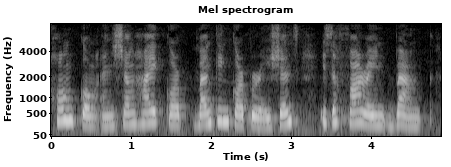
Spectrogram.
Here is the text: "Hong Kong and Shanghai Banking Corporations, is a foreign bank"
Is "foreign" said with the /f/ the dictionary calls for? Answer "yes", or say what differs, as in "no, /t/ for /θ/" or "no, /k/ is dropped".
yes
